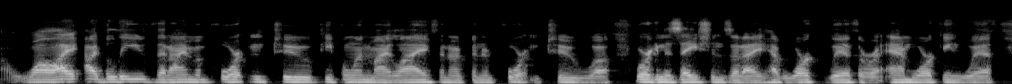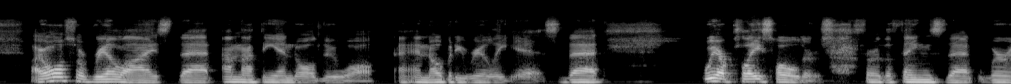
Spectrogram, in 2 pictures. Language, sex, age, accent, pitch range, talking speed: English, male, 50-69, American, 100-115 Hz, 155 wpm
